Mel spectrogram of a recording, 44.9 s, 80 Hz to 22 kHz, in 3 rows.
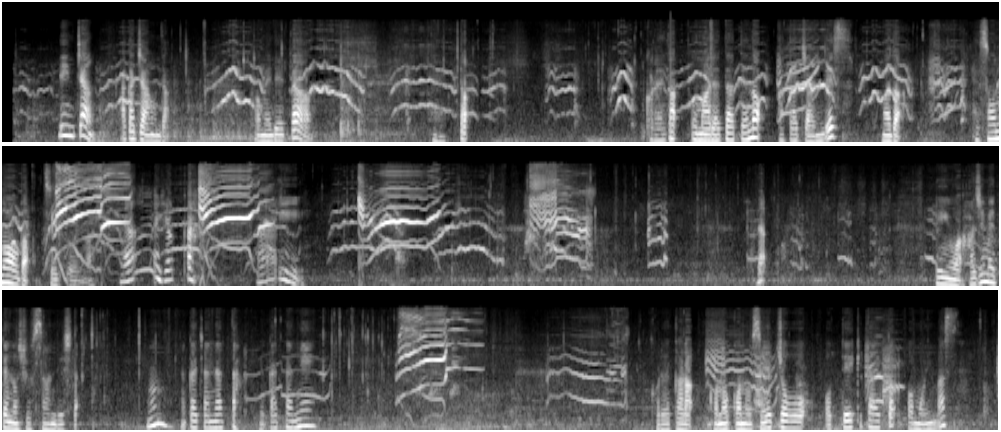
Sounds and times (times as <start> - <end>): Dog: 0.2 - 23.9, 24.6 - 25.0, 26.1 - 29.8, 33.4 - 37.2, 38.0 - 39.4, 40.5 - 41.8, 42.8 - 43.5
Speech: 0.8 - 2.5, 3.8 - 4.7, 9.7 - 13.5, 14.6 - 17.9, 18.8 - 19.5, 29.0 - 31.1, 32.1 - 34.7, 39.7 - 44.3.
